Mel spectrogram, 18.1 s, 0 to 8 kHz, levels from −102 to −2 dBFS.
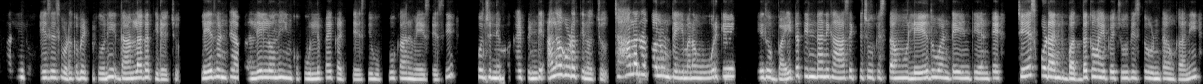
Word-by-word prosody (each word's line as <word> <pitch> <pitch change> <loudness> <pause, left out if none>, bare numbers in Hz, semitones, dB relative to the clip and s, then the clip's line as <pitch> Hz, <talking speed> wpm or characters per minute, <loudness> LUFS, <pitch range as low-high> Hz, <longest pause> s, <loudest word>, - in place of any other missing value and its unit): పల్లీలు 245 -1 -6 0.3
ఏసేసి 230 +1 -2
ఉడకబెట్టుకొని, 200 +1 -1 0.2
దానిలాగా 225 +4 +3
తినొచ్చు. 170 -3 -4 0.4
లేదంటే 240 +2 +3
ఆ - - -3
పల్లిలోని 235 +4 +3
ఇంకొక 200 -2 -4
ఉల్లిపాయ 200 +5 0
కట్ 185 -1 -3
చేసి, 170 +2 -6
ఉప్పు, 180 +5 -10
కారం 195 -3 +2
ఏసేసి, 170 +7 -7 0.4
కొంచెం 245 -1 0
నిమ్మకాయ 215 +3 -3
పిండి. 205 +4 +3
అలా 305 +5 +4
కూడా 300 -2 +3
తినొచ్చు. 185 -4 0 0.2
చాలా 330 +6 +2
రకాలుంటాయి 275 -9 0
మనం 215 +1 +2 0.2
ఊరికే 260 +3 0 0.5
ఏదో 245 +1 +1 0.2
బయట 190 +7 -1
తినడానికి 265 -2 +3
ఆసక్తి 235 +2 -4
చూపిస్తాము 220 -1 0 0.2
లేదు 220 +4 +3
అంటే, 220 0 0
ఏంటి 210 0 -1
అంటే 200 +3 0 0.4
చేసుకోడానికి 275 -6 +3
బద్ధకమైయిపోయి 230 +4 +1
చూపిస్తూ 215 0 -3
ఉంటాం. 195 0 +1
కానీ, 180 +7 -1
220 Hz, 130 wpm, -19 LUFS, 200-245 Hz, 0.5 s, అలా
